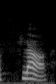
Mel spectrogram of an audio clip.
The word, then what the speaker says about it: flour: You have the same pronunciation for both the flower which blossoms in the garden, as well as the flour from which you bake a bread. So the pronunciation for both these words is flower.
